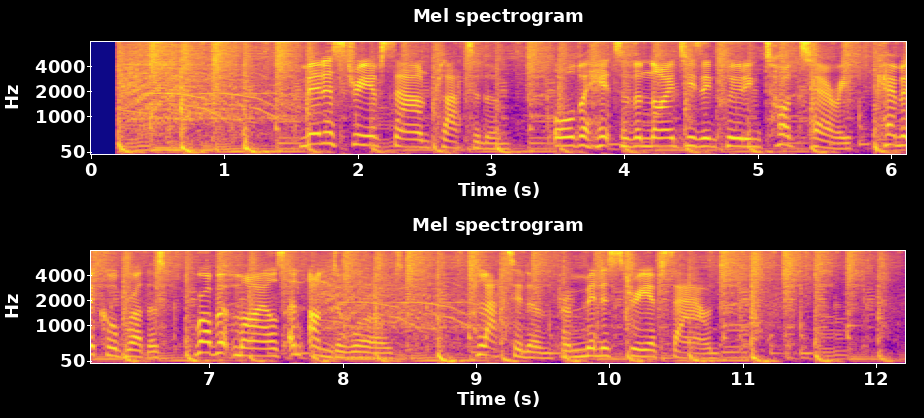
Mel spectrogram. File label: BRITISH VO Showreel; Ministry of Sound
